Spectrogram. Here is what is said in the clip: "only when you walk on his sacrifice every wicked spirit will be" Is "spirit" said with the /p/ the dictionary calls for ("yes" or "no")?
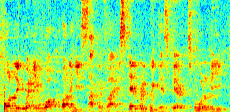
yes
